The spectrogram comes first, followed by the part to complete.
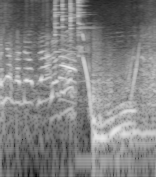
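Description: Laughing and shouting voices, then an added comedy sound effect about a second in: a quick sweep that drops steeply from high to low pitch, settling into a low held tone.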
